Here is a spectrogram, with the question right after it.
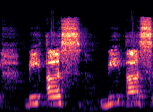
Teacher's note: सीन को सीटी की आवाज देते हुए पढ़ेंगे।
